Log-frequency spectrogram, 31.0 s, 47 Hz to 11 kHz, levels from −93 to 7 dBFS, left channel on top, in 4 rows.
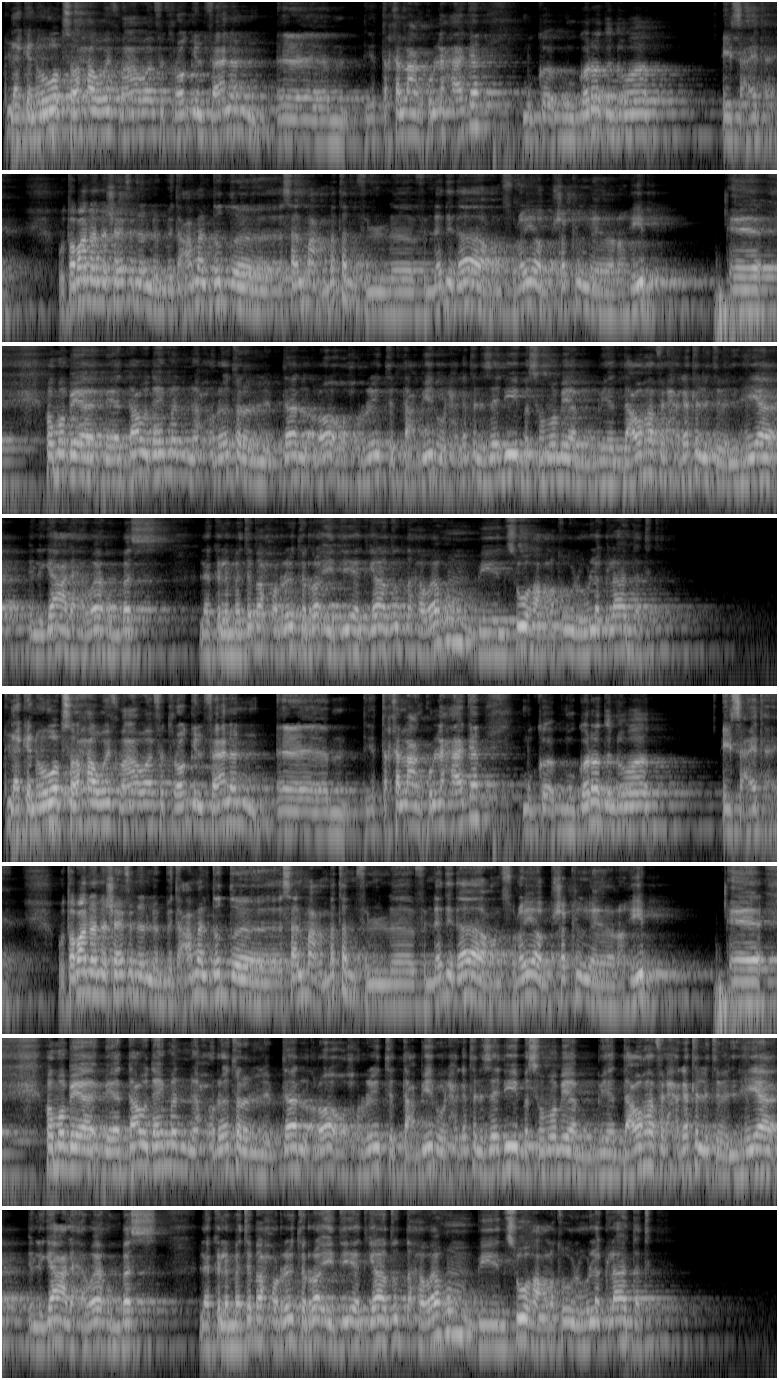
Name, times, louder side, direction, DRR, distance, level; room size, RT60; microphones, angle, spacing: voice 1, 0.0-6.5 7.2-14.3 14.9-24.8 25.2-29.7, right 2 dB, 70° right, 7 dB, 2.0 m, -30 dB
27.0 x 20.5 x 5.7 m, 1.3 s
head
